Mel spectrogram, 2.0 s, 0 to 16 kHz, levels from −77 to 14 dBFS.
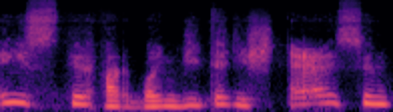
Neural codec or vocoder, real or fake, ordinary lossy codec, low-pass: codec, 44.1 kHz, 0.9 kbps, DAC; fake; Opus, 24 kbps; 14.4 kHz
